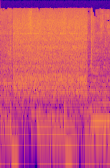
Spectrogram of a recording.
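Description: A hair dryer blowing for about a second and a half, then cutting off, over background music with a steady beat.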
